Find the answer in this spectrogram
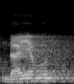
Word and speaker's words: Dayavu: Let the soul life of divine D-A-E-I-O-U, Dayavu, pronounced Dayavu meaning true compassionate love towards our fellow beings, fill in all our mind, thought and word as well as the acts therefrom.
